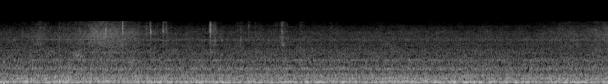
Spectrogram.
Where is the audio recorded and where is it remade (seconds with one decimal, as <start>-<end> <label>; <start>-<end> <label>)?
0.0-1.2 recorded; 1.2-6.1 remade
